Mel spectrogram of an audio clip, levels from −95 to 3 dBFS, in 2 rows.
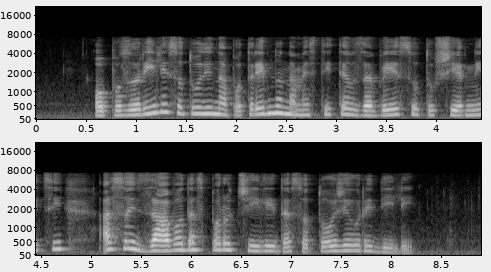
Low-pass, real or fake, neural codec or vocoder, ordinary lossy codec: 7.2 kHz; real; none; none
